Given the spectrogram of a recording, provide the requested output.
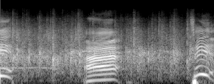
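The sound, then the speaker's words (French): A crowd at a live show applauds the staff steadily with a dense wash of clapping, while a couple of voices cheer and whoop above it, one sustained call in the middle and another near the end. “J'aimerais ça qu'on applaudisse le staff.”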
